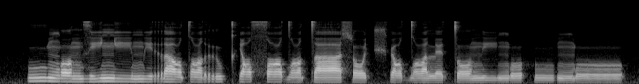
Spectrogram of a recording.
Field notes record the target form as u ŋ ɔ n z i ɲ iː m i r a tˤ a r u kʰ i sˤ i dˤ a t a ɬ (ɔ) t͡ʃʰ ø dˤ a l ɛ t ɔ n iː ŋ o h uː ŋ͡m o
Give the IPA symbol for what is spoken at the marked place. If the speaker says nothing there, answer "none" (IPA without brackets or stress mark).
ɔ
